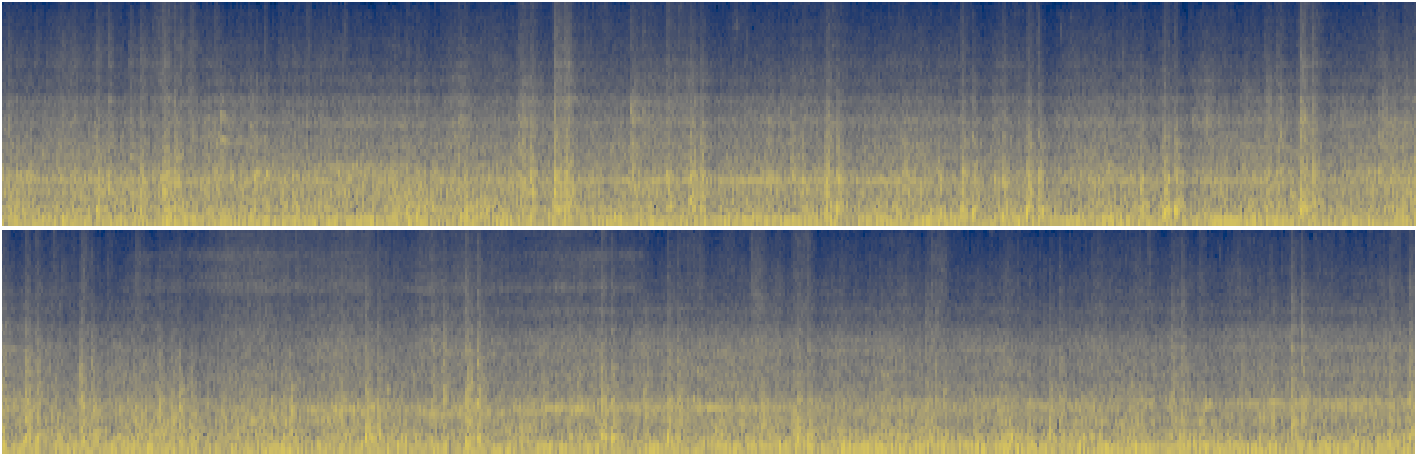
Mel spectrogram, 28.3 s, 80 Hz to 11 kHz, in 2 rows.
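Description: Running sound of a Kintetsu 5200 series electric train heard aboard motor car Mo 5257 at speed: a steady rumble with wheels clattering over rail joints. A thin steady whine runs through it and rises a little near the end.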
